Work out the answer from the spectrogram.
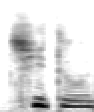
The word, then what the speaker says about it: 基督: 근데 1949년 공산화 이후에 북경 관화 발음을 표준 발음으로 쓰는 바람에 지금은 기도라고 하지 않고 지두라고 해요. 지두.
